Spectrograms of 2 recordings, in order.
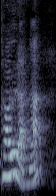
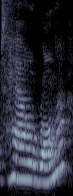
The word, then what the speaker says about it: Tauranga: maori so for example with tauranga people often say taoronga or tauronga but this is an ah sound not an o and then in fitianga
